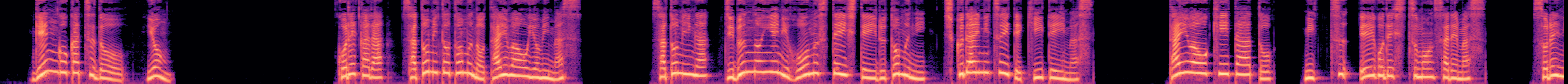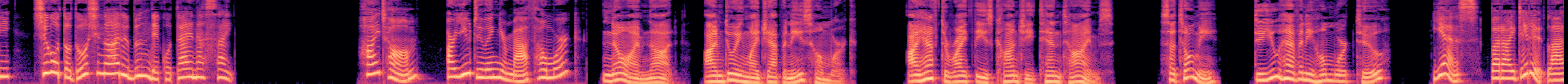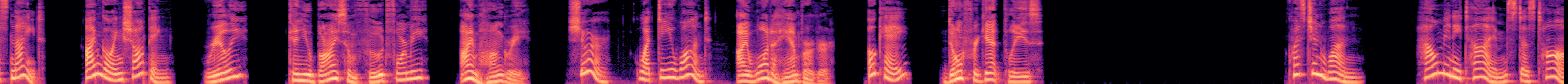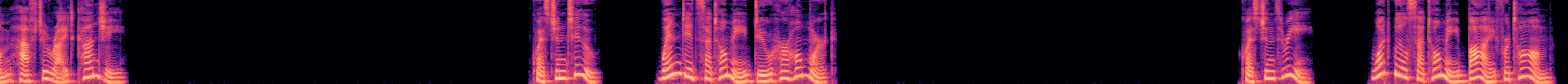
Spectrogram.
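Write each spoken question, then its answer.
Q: How many times does Tom have to write kanji?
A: He has to write them 10 times.

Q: When did Satomi do her homework?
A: She did it last night.

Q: What will Satomi buy for Tom?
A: She will buy a hamburger.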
